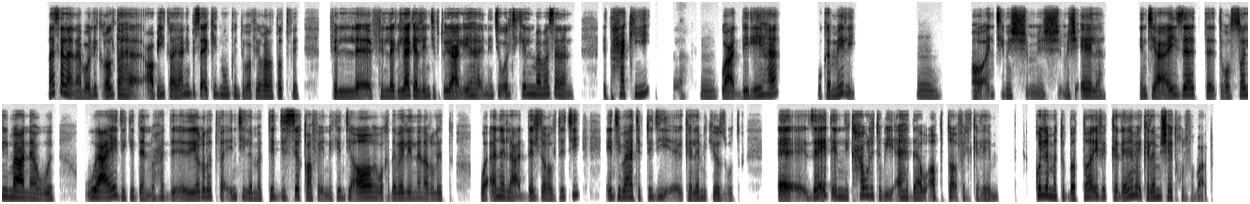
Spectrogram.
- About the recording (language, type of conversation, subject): Arabic, advice, إزاي أقلّل توتّري قبل ما أتكلم قدّام ناس؟
- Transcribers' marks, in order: none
